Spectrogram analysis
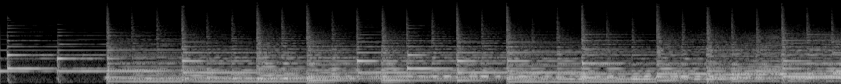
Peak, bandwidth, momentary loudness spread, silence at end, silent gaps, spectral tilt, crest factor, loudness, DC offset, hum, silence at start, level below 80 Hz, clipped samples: -6 dBFS; 17 kHz; 4 LU; 0 s; none; -6.5 dB/octave; 16 dB; -23 LUFS; under 0.1%; none; 0 s; -56 dBFS; under 0.1%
